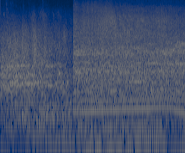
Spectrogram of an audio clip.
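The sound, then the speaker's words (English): Loud, continuous vehicle noise with a harsh screech of tires skidding as police officers intentionally spin out a black truck that was speeding through a residential neighborhood in Los Angeles, an abrupt shift in the roar partway through and engine rumble underneath. “The officers intentionally spin him out.”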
